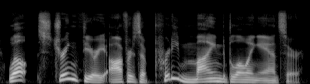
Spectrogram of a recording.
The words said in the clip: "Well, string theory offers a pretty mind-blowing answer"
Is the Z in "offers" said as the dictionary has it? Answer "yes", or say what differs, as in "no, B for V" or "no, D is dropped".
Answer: yes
